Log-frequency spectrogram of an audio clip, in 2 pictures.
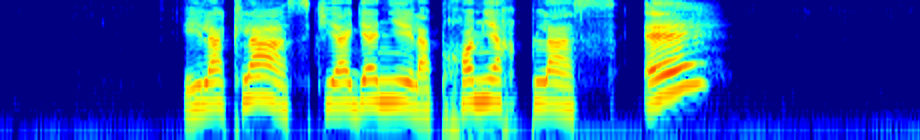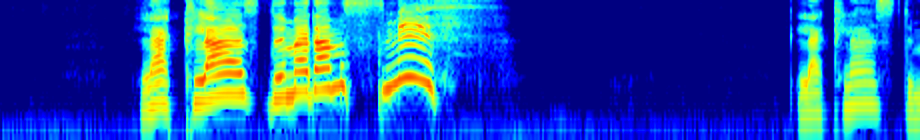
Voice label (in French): robots fr; marmite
